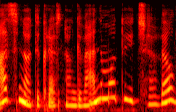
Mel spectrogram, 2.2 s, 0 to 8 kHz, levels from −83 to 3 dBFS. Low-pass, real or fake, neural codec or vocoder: 7.2 kHz; real; none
